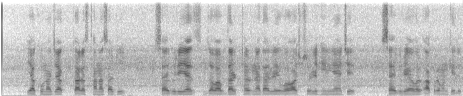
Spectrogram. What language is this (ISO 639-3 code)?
mar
